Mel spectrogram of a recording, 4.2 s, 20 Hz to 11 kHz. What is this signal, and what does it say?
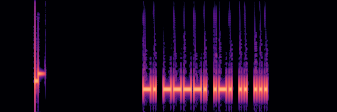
Morse code, heard as a keyed tone, about 38 wpm, 700 Hz. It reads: N9RIS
